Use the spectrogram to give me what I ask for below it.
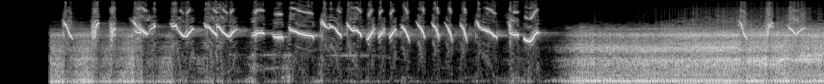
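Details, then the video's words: Oriental white-eye song used as a tutor recording for training cage birds: a fast series of high, sharply sweeping chirps for about five seconds, then steady broadband noise with a few faint chirps. "Masteran Pleci Gacor Buka Paruh Durasi Panjang Suara Jernih"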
